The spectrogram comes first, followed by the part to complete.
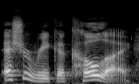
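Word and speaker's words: Escherichia coli: bioethanol a popular bacterium for this process is esherica coli yes that is how it is pronounced e coli is easy to engineer prolific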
